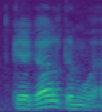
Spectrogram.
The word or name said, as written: gegAltumwe7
